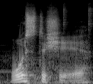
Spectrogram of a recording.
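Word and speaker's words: Worcester: of uh what the sauce and yes it's pronounced wor sauce as somebody that lives in the town that they make this I think I'm qualified for the job you're looking at werer source you're welcome and he's he's just like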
